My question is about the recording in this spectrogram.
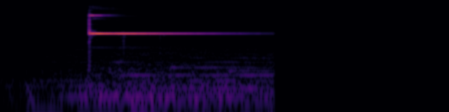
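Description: A single bright notification-bell 'ding' sound effect, played with the bell icon of a subscribe-button overlay. It is struck about half a second in and rings out, fading away within a second.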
